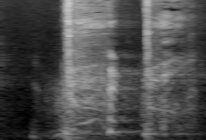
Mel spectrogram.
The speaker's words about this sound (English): I'm sorry, I'm coughing a little bit here.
